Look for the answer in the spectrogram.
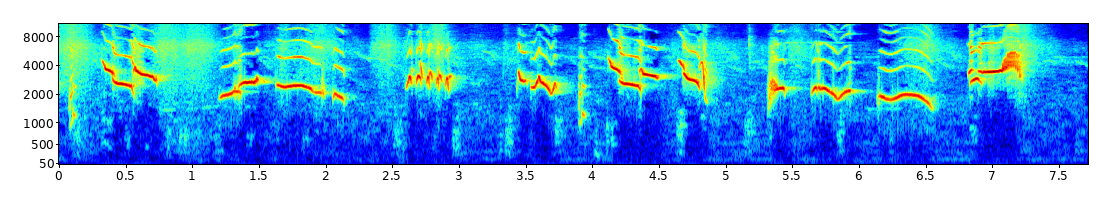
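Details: Oriental magpie-robin with black breast in loud continuous song used to stimulate competition birds: fast run of varied whistles, downslurred notes and brief stuttering trills with hardly any pauses.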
